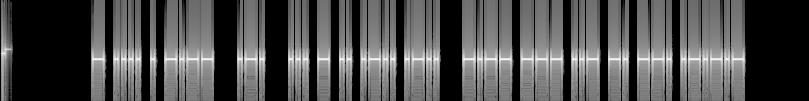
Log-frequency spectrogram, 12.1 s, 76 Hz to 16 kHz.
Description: Morse code, heard as a keyed tone, about 22 wpm, 700 Hz. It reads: THEY R STILL YOUNG.
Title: Sentences from Top 400 Words and Abbreviations 22wpm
